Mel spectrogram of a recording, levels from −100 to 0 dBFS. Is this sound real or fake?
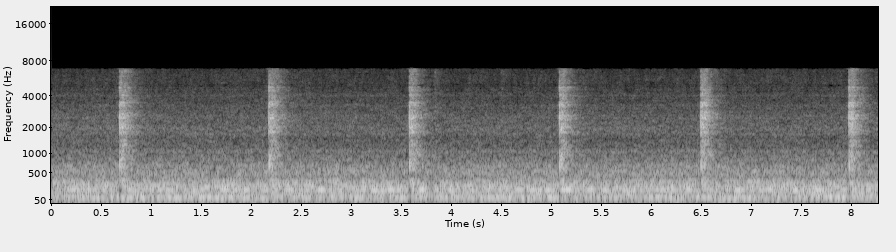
fake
